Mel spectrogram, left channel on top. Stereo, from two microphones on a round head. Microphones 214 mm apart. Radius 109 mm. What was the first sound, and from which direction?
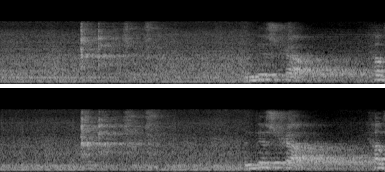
Chopping, 35° left (ahead or behind).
